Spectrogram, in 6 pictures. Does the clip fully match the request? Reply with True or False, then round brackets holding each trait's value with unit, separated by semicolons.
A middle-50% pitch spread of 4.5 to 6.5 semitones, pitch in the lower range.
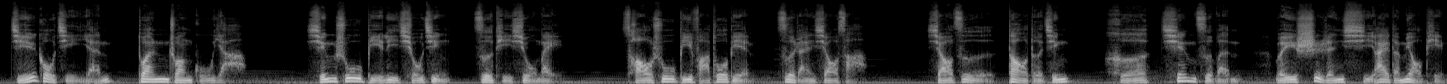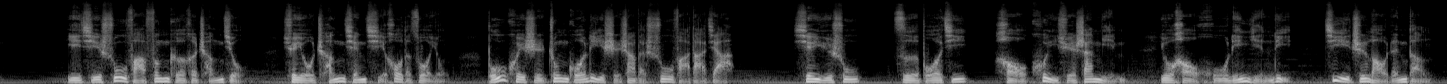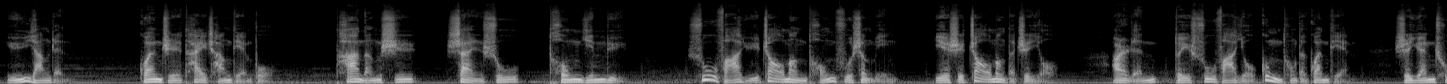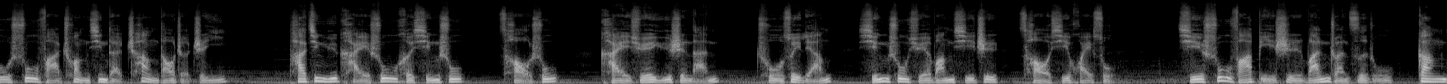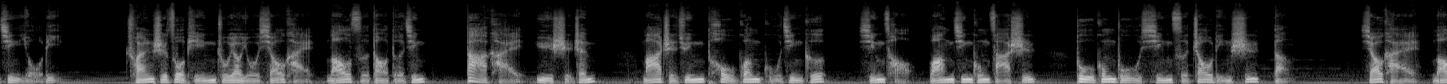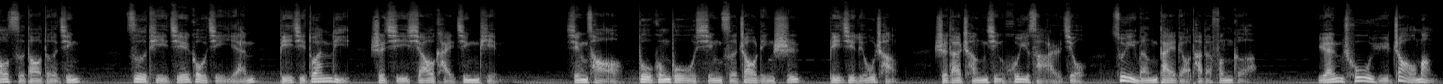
True (5.2 semitones; 95 Hz)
